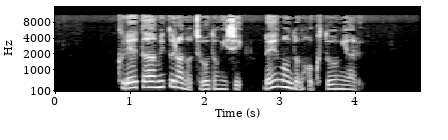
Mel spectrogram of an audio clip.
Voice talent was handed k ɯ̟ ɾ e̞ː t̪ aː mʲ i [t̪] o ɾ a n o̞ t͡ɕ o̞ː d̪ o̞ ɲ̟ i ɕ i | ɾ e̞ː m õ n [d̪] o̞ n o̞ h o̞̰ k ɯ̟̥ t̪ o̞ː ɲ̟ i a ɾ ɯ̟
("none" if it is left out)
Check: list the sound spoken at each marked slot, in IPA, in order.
t̪, d̪

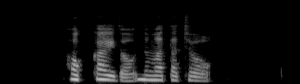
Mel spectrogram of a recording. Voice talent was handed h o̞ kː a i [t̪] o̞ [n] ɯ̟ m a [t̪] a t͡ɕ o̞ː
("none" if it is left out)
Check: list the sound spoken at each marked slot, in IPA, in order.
d̪, n, t̪

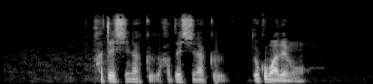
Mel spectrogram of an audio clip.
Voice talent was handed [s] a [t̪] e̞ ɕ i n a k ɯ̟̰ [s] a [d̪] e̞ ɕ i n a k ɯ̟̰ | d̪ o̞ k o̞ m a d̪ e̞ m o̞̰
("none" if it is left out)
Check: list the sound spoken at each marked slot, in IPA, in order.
h, t̪, h, t̪

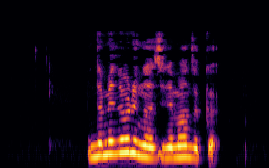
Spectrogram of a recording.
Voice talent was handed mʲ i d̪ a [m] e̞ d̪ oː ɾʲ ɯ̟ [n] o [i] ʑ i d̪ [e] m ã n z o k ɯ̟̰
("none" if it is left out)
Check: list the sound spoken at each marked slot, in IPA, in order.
m, n, a, e

